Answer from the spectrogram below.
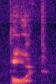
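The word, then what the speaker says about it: Bulleit: on bar rescue and they always pronounced it bullet i'll go with john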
